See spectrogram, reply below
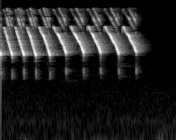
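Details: Pet canary singing an ornate phrase: about ten quick, bright descending notes in a fast series, ending abruptly in silence.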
